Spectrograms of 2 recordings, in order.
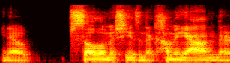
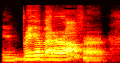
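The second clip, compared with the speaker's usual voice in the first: high, loud, hammed-up indignation; mock-wounded protest; 12 semitones higher, 7 dB louder than usual. Agent protesting to a colleague about being yelled at, mock-wounded. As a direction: wail it like a comically wronged party.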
